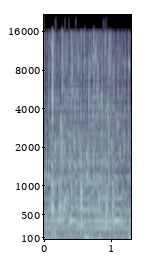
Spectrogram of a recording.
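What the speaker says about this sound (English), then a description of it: "pour the water over the offering" Water pours steadily over an altar offering, a continuous splashing, liquid stream close by with no speech over it.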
